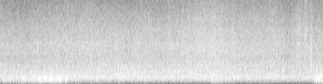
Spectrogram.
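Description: Wind and surf on an open shore: a steady rushing noise that swells slightly about a second in, around four seconds in, and again near the end.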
